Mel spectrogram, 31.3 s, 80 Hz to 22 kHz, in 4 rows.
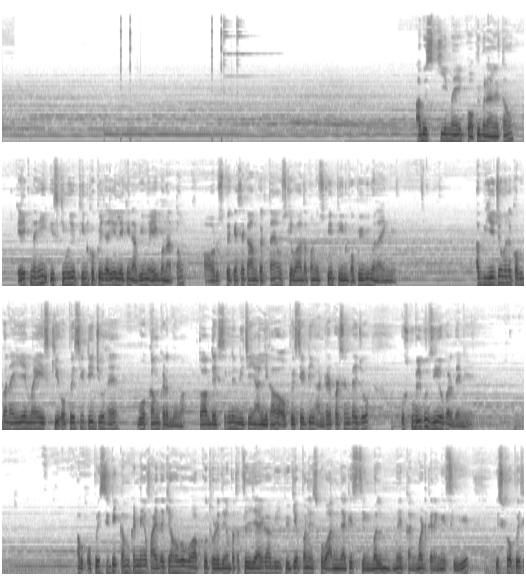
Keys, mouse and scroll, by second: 0.1 click, 5.0 click, 6.2 alt+click, 11.5 space, 11.6 click, 16.9 super+Num_Lock, 19.5 super+KP_Add, 24.3 super+KP_Subtract, 31.2 click.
